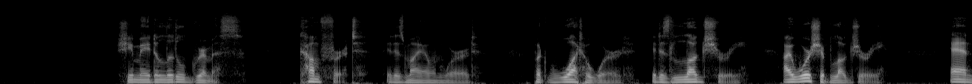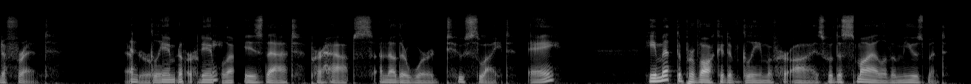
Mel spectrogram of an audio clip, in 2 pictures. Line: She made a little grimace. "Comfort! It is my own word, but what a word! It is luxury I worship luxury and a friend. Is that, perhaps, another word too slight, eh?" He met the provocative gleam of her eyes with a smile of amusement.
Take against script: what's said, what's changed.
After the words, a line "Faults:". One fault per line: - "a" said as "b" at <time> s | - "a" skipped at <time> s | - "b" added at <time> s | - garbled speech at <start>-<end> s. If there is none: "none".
She made a little grimace. "Comfort! It is my own word, but what a word! It is luxury I worship luxury and a friend. [garbled] Is that, perhaps, another word too slight, eh?" He met the provocative gleam of her eyes with a smile of amusement.
Faults:
- garbled speech at 11.0-12.1 s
